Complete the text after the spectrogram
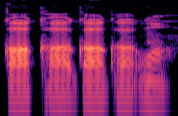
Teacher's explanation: এগুলো সরাসরি কণ্ঠনালী থেকে উচ্চারিত হয়, তাই এগুলোকে কণ্ঠবর্ণ বলা হয়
